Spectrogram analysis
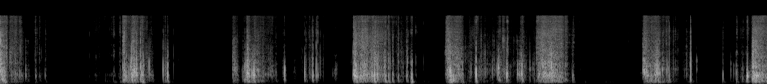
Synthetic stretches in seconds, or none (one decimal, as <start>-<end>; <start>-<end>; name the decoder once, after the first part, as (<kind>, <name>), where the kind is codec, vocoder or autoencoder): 0.0-1.1 (codec, SNAC); 2.2-2.7; 4.1-7.7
